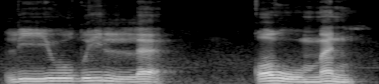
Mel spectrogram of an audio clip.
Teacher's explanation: Qauman tanwin berjumpa ba. Kata tanwinnya diganti dengan mim. Qauman iqlab.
